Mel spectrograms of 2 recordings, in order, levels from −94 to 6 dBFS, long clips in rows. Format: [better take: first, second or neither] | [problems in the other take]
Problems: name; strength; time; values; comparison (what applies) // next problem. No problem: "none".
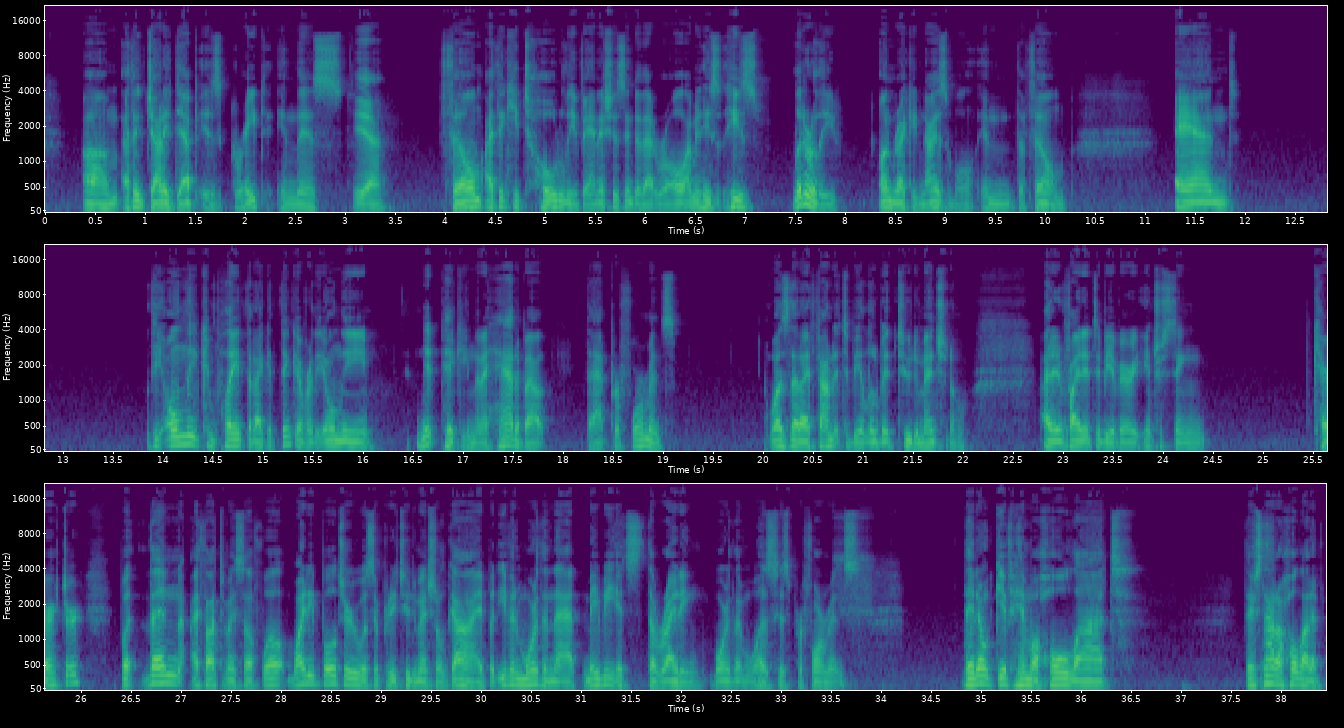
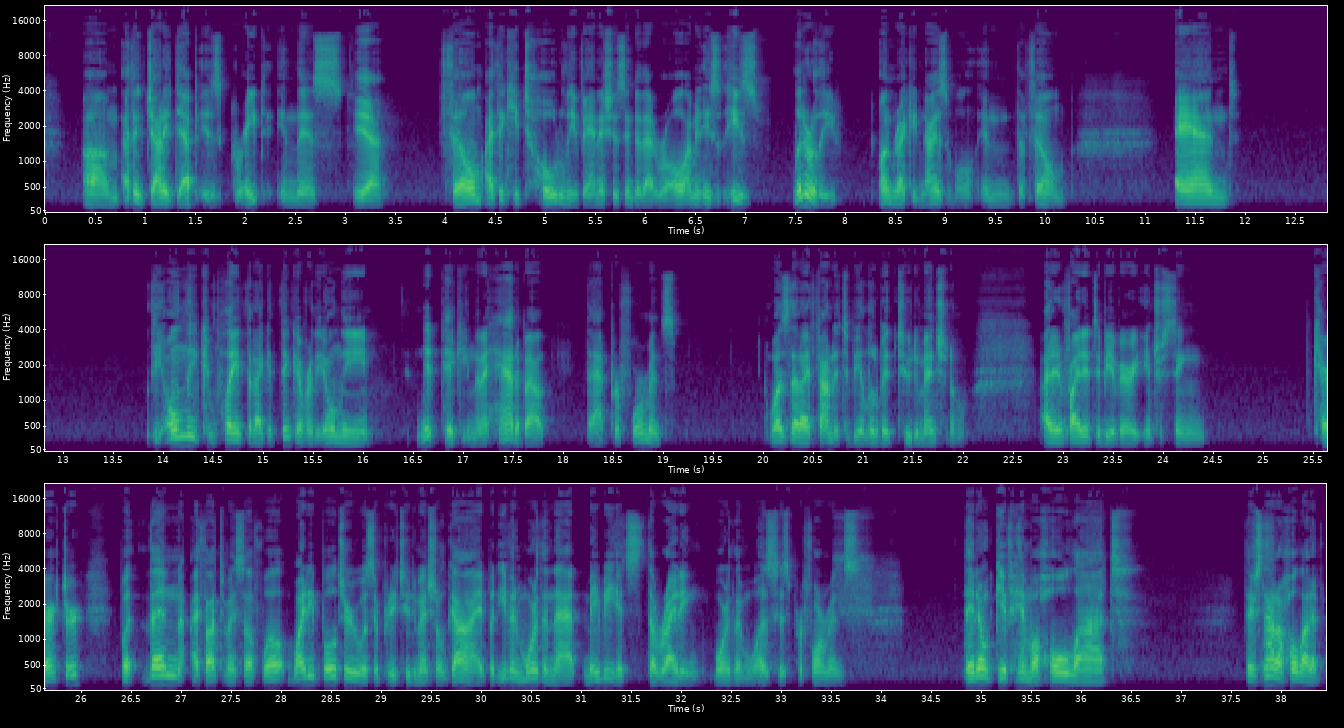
first | thin; very; fading below 300 Hz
